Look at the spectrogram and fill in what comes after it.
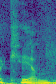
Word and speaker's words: cairn: My cairn. So I've been asked to spell it every time I see it, but it's a cairn.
